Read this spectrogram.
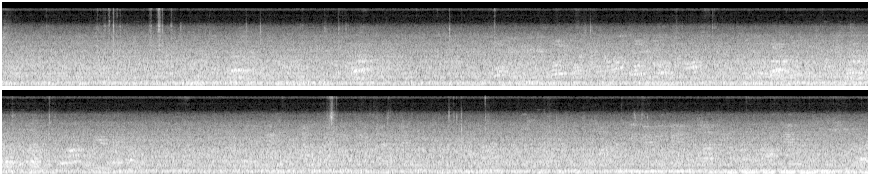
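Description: Small plastic parts click and scrape as a phone case is pried apart.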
